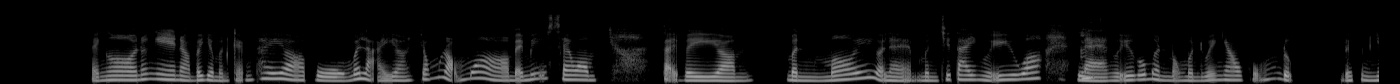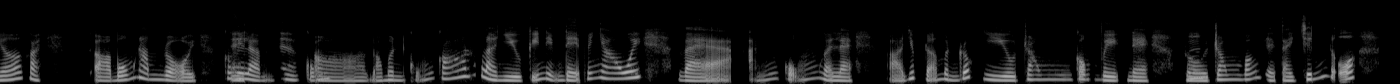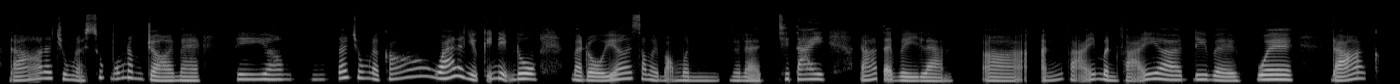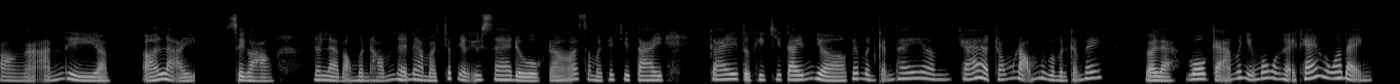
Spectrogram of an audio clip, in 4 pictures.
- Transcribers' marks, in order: tapping
- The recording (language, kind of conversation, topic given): Vietnamese, advice, Sau khi chia tay một mối quan hệ lâu năm, vì sao tôi cảm thấy trống rỗng và vô cảm?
